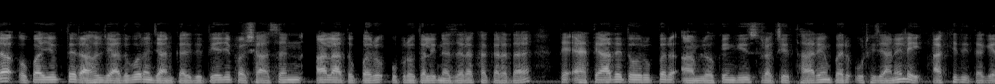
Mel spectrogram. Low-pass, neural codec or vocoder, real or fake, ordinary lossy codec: 7.2 kHz; none; real; AAC, 32 kbps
